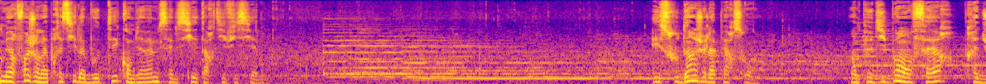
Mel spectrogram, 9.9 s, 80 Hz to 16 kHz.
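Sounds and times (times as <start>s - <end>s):
speech: 0.0s - 2.9s, 6.5s - 7.7s, 8.5s - 9.8s
commuter train passing in the distance: 0.0s - 9.8s.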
